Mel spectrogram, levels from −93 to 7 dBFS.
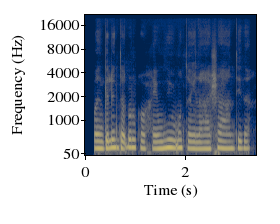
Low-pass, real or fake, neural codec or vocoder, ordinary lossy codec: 19.8 kHz; fake; autoencoder, 48 kHz, 128 numbers a frame, DAC-VAE, trained on Japanese speech; none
